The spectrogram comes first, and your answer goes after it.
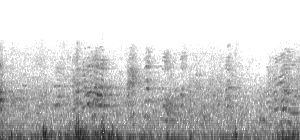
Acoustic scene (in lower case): residential area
